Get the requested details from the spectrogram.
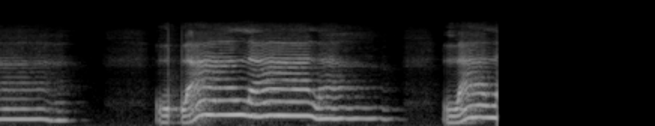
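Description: A young woman sings a short, cheerful tune.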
